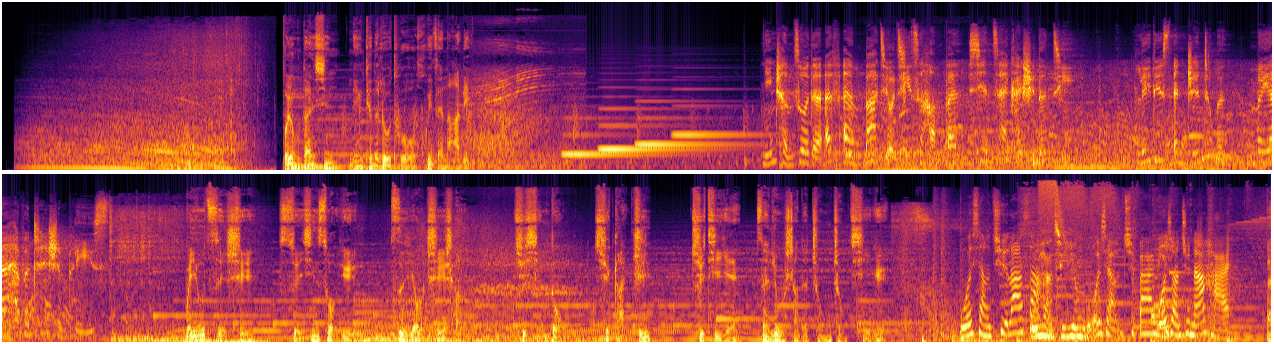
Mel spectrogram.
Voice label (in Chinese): 男60号 节目包装 台宣; 交广主播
